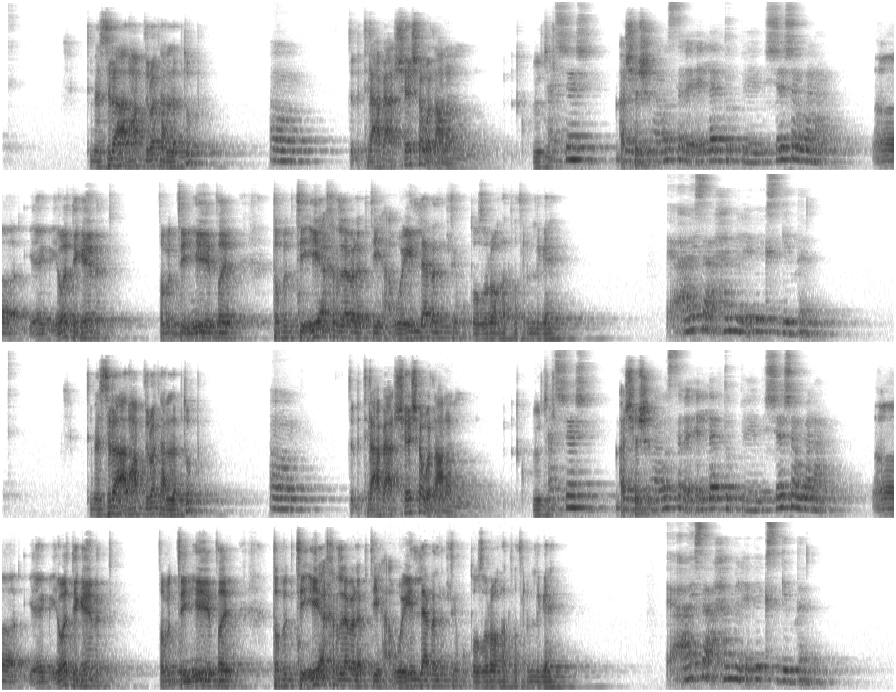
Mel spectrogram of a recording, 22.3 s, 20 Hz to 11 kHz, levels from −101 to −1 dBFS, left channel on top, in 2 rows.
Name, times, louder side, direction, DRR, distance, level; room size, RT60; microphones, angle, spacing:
voice 1, 1.1-2.4 4.3-5.9 6.6-6.8 7.7-8.1 10.9-12.4 13.1-14.0 14.3-18.1, right 3 dB, 20° right, 6 dB, 0.6 m, -28 dB
voice 2, 3.3-3.7 6.8-7.4 7.7-10.3 13.2-13.8 19.5-21.2, right 1 dB, 55° right, -1 dB, 1.1 m, -34 dB
8.2 x 4.0 x 4.9 m, 0.92 s
head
